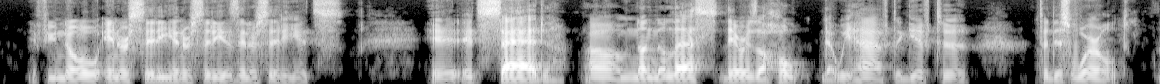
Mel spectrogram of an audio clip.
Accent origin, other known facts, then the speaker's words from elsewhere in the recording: New York City, New York, United States; where I grew up at in New York City, there was a lot of churches, but I'd never seen that before.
